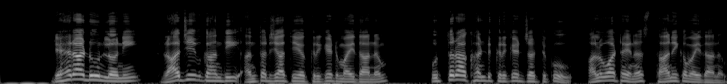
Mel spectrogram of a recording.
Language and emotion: Telugu, neutral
